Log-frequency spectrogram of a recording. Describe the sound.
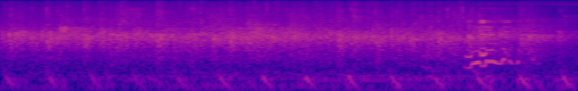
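A crowd applauds steadily after a talk, a dense wash of clapping that holds level for several seconds, with a brief voice rising above it near the end.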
